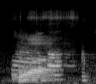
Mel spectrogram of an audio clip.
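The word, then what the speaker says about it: は: contoh eh watashiwa korewaan astawa kinoa bila wa yang sej partikel tu dia tulis ha tapi bacanya adalah wa wa tapi kalau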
